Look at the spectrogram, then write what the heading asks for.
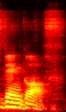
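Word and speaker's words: Van Gogh: I can't spell but um it's Van Go is the proper pronunciation of uh go.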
